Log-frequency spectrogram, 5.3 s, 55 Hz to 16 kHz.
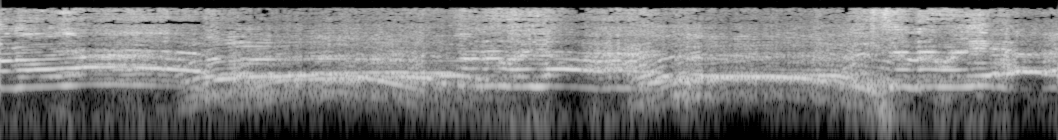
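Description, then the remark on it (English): A crowd of waiting supporters at Juba Airport cheers continuously as 13 former detainees step off a plane, many voices overlapping in loud, sustained shouts and high calls that rise and fall in pitch in waves. “The 13 former detainees stepped off a plane at Juba Airport today to the cheers of waiting supporters.”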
